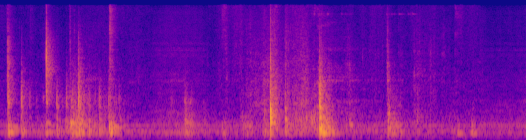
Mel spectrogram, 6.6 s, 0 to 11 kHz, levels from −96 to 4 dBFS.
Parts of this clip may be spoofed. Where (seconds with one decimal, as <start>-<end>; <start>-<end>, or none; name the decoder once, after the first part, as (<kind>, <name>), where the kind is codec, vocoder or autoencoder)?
1.9-2.6 (vocoder, WaveNeXt); 6.0-6.6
